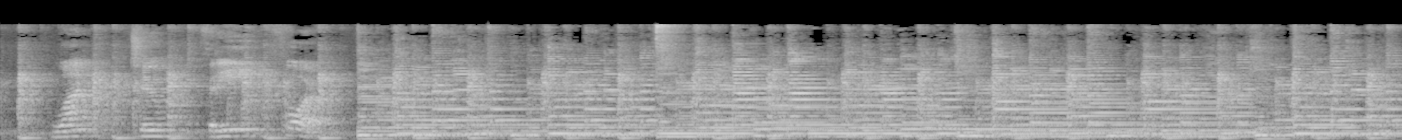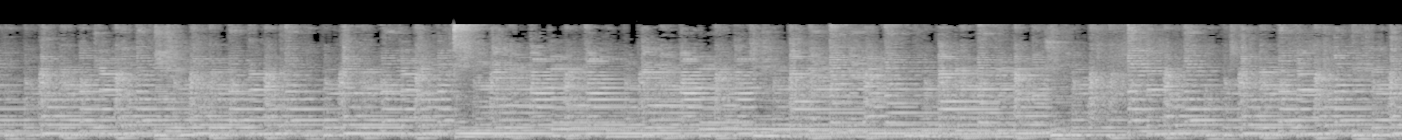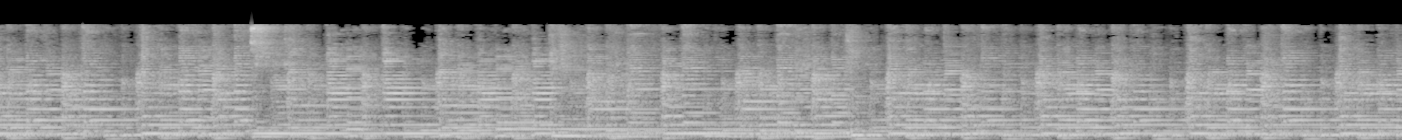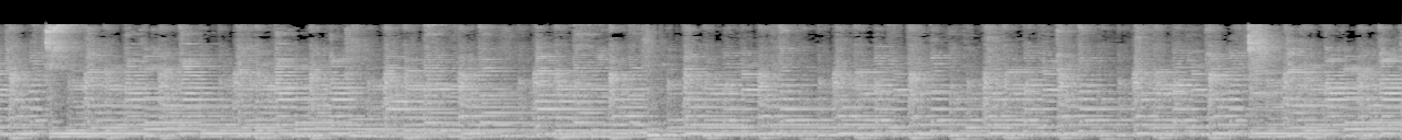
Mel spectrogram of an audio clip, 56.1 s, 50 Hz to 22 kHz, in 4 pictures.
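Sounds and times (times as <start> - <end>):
cajon thumps: 0.0 - 56.0
flamenco guitar strumming: 0.0 - 56.0.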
